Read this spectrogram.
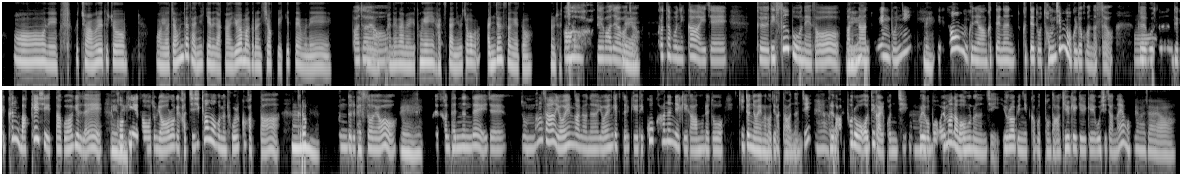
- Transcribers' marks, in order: other background noise; teeth sucking; tapping
- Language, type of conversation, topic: Korean, podcast, 여행 중 우연히 발견한 숨은 명소에 대해 들려주실 수 있나요?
